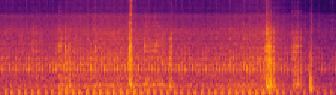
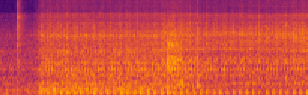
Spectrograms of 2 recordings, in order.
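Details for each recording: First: Scooter CVT after the belt fix and the cover closed: even, steady idle pulse with no rubbing or flapping from the belt case; normal quiet CVT belt drive. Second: Scooter with CVT cover opened, engine idling: harsh gritty dry scraping over a steady idle, drive belt rubbing against a component in the transmission; fixed by dressing it with coarse wood sandpaper.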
